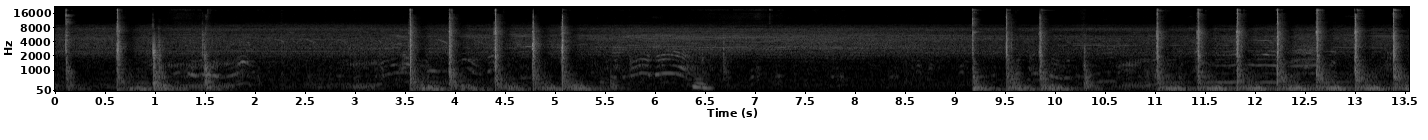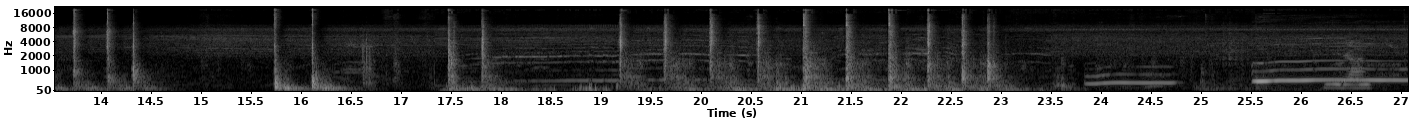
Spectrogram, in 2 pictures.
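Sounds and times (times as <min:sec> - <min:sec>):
hammer striking timber: 0:03.6 - 0:05.4, 0:09.2 - 0:10.4, 0:11.0 - 0:14.6, 0:15.7 - 0:16.4, 0:17.4 - 0:18.2, 0:19.1 - 0:23.2.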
